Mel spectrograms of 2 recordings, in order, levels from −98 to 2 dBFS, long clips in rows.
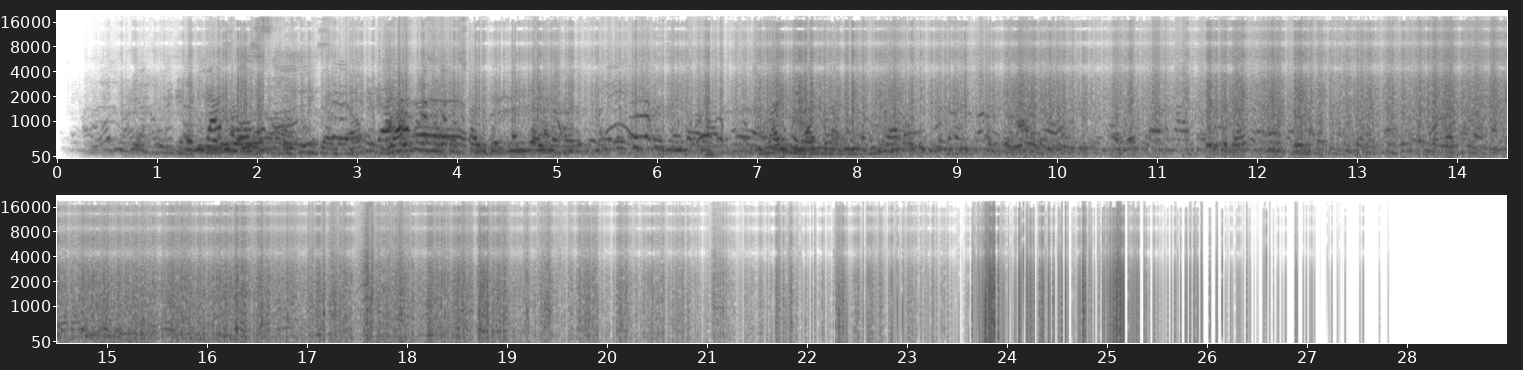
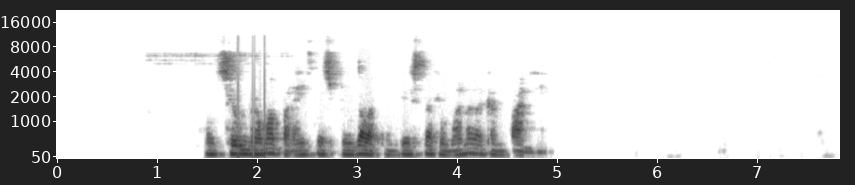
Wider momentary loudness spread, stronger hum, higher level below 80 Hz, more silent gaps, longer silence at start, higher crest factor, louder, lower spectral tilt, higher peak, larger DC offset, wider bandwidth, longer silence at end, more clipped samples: first, 18 LU vs 8 LU; neither; about the same, -50 dBFS vs -52 dBFS; first, 25.74-25.78 s, 25.96-26.08 s, 26.79-26.87 s vs none; second, 0.25 s vs 1.5 s; about the same, 26 dB vs 22 dB; about the same, -28 LUFS vs -28 LUFS; about the same, -5 dB/octave vs -6 dB/octave; first, -4 dBFS vs -10 dBFS; neither; first, 19 kHz vs 7.4 kHz; second, 2.1 s vs 2.95 s; neither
